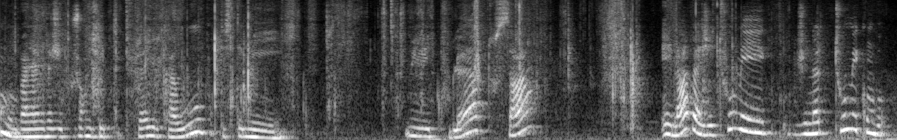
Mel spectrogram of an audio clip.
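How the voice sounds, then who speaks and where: A woman's voice: mid-range voice, slight background noise. A woman chatting casually about her art supplies, rambling with many fillers and repeated words. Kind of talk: casual chat.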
